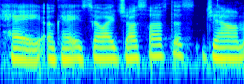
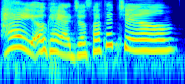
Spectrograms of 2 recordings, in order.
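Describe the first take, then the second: First: The voice sounds flat and unhappy. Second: The voice sounds cheerful and lively. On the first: The message is being dictated as text. "she doesn't even sound happy to talk to me" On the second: The message is being sent as a voice recording. "if it's an audio"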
